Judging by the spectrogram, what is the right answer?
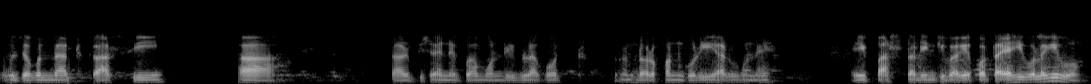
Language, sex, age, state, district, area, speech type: Assamese, male, 60+, Assam, Goalpara, rural, conversation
